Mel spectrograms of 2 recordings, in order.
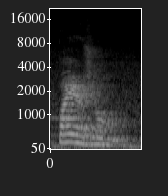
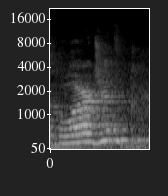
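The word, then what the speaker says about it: Bélanger: Belageron, by the way, is pronounced Bayajon, and there are quite a few Bayerjans in Quebec, which is where Pete and Florence originally come from. Here in New Hampshire, we Anglos feel that we have to add a number of consonants to the French so that we can pronounce it. Thus, Bayerjean ends up as Belargian, Belargian, or even Belageron or Belangian.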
